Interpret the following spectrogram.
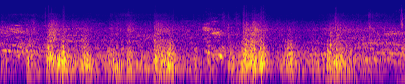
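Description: Thuds of a dropkick landing and a wrestler going down hard on the wrestling ring mat, over the noise of a crowd in the arena.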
